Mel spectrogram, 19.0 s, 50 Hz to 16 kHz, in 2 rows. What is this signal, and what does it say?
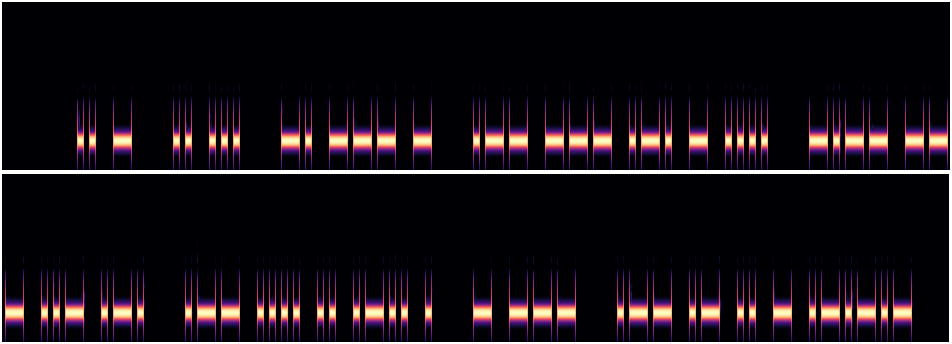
Morse code, heard as a keyed tone, about 20 wpm, 700 Hz. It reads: IT IS NOT WORTH YOUR WHILE TO WAIT.
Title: Sentences from Top 800 Words 20wpm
